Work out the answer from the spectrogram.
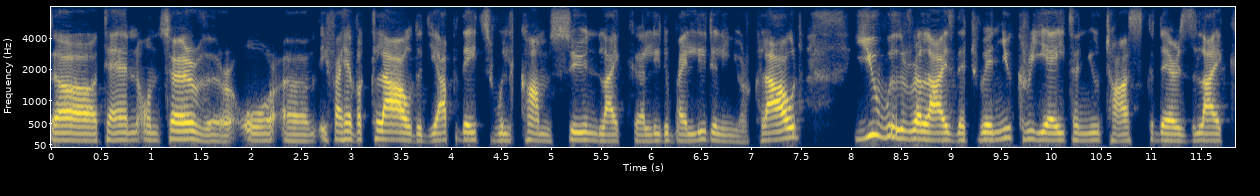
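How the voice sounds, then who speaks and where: A woman's voice: low-pitched, fairly bright tone, dry recording, highs cut off. Italian-accented woman hosting a webinar. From Italy. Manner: careful, halting, frequent fillers. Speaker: webinar host. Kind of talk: software demo webinar.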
